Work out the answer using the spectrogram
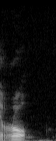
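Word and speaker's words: ρ: jenis air massa jenis dilambangkan dengan roh-roh bukan p dibacanya ini roh adalah A1000 kg per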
